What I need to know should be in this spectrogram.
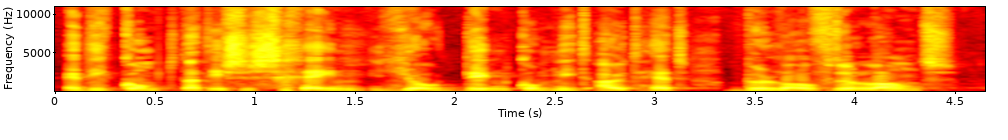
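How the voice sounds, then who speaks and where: Older male guest preacher, somewhat low voice, informal and self-joking from the pulpit. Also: animated, slow, warm tone. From Zeeland, Netherlands. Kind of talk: sermon.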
